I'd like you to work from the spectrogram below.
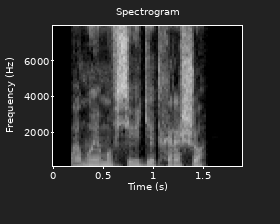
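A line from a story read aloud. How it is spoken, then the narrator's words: Father's uncertain whisper. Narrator (Russian): неуверенно шепнул мне отец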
